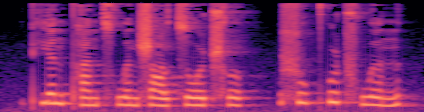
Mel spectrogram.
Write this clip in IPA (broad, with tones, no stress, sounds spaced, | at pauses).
pʰ j ɛ˥˩ n pʰ a˧˥ n t͡sʰ w ə˧˥ n ʂ ɑ˧˥ ʊ̯ t͡s o˧˥ ʊ̯ ʈ͡ʂʰ ɤ˧ | ʂ u˥˧ pʰ u˥˩ ʈ͡ʂʰ w ə˨˩˦ n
